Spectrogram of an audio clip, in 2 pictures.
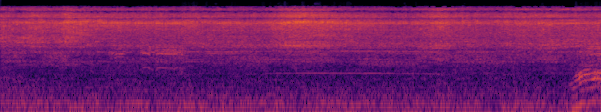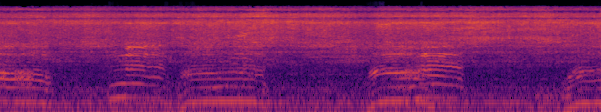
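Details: Sheep bleating in winter during shearing with large electric clippers: five wavering, nasal bleats in the second half, some doubled, over a steady buzzing hiss of the clippers.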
